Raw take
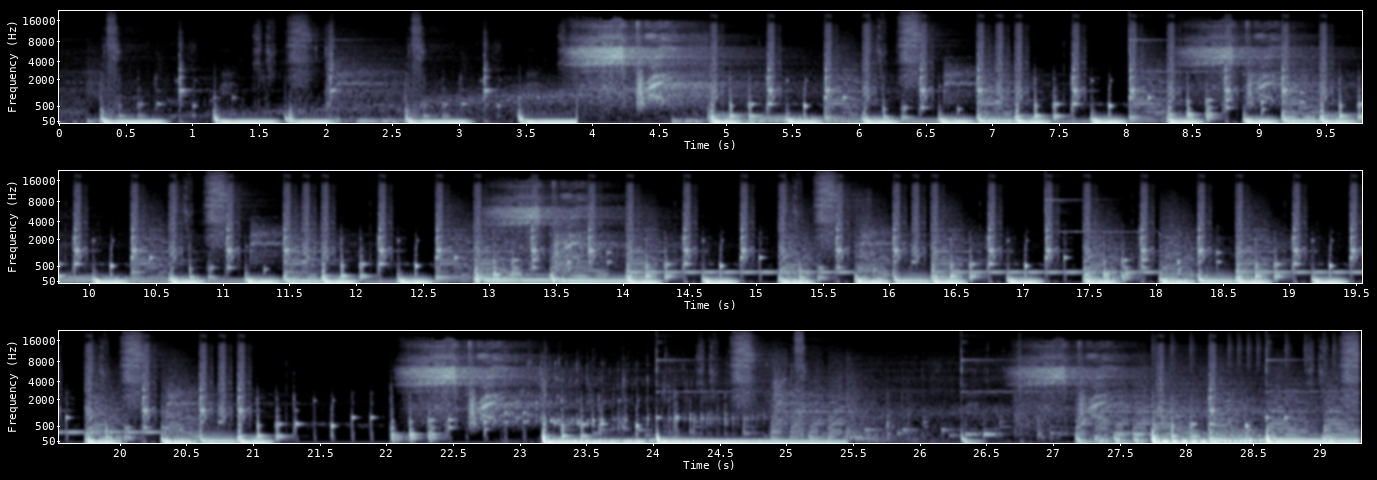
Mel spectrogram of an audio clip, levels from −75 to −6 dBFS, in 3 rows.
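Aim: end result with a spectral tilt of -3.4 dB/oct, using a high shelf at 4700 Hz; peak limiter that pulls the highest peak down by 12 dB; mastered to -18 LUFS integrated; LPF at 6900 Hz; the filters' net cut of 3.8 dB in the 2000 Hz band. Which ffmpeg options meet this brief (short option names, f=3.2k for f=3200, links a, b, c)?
-af "lowpass=6.9k,equalizer=f=2k:t=o:g=-6,highshelf=f=4.7k:g=7.5,volume=8dB,alimiter=limit=-6dB:level=0:latency=1"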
